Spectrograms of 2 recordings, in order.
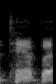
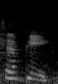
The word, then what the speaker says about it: Tempe: immigrants stayed at the Tampa House. Tempe, Tempe, Tempe, Tempe, Tampa. Sorry, my wife's from Arizona, so she's not happy that I'm mispronouncing Arizona city names.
